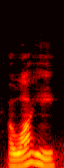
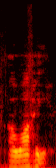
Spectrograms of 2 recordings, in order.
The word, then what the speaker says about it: Owyhee: Owyhee was the original pronunciation of Hawaii before Hawaii became a territory of the United States of America.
